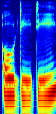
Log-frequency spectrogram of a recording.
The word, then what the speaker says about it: odd: This could be spelled with an AW, meaning amazed, or ODD, meaning unusual, but they sound exactly the same.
